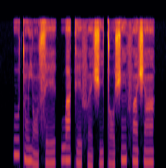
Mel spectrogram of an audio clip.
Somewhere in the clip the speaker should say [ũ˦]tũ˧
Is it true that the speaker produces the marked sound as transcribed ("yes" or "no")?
no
